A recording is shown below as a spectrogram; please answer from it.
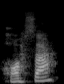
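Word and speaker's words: Xhosa: if it is wrong I think it's HOSA which is x h o s a um and the differences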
